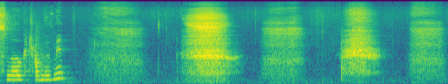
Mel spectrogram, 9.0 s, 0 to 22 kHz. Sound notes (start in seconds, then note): 3.3 breathing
